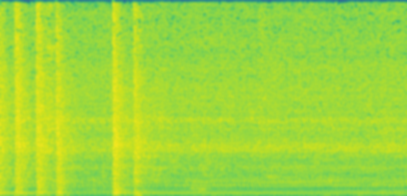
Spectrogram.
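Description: A steady mechanical hum, like a motor or engine running, with a few short knocks and clicks in the first two seconds.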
